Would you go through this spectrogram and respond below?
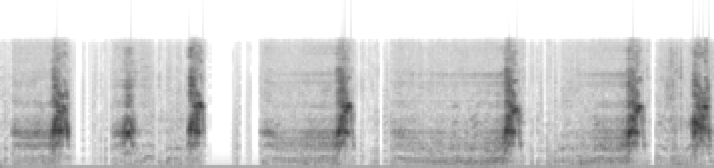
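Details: Pet dog barking at windshield wipers: sharp barks spaced one to two seconds apart over a steady whining, humming background.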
